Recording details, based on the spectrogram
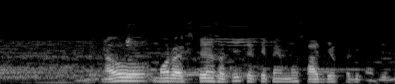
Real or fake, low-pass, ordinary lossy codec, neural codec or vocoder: real; 7.2 kHz; none; none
